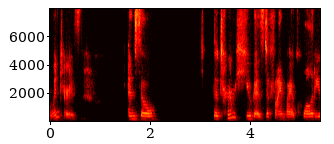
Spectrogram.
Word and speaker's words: hygge: Another strategy that is actually part of, it's a Danish word called Hyuga, and it's spelled Hygge.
